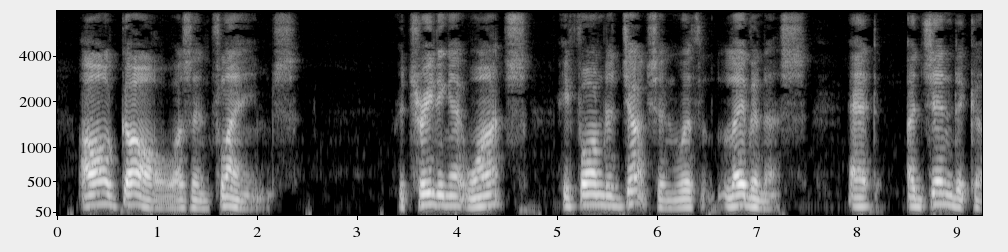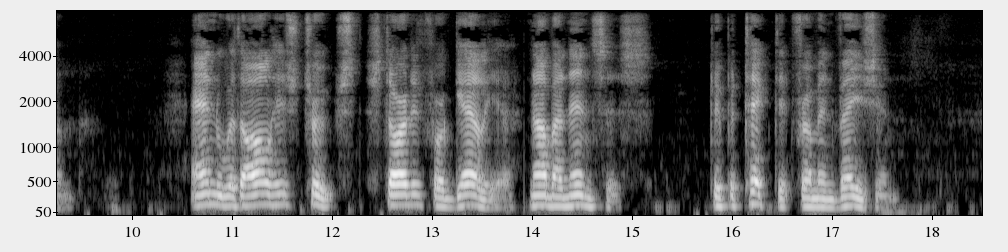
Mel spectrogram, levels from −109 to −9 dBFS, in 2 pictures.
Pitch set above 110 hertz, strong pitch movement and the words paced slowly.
No: medium, 140 Hz; average, 3.8 semitones; slow, 95 wpm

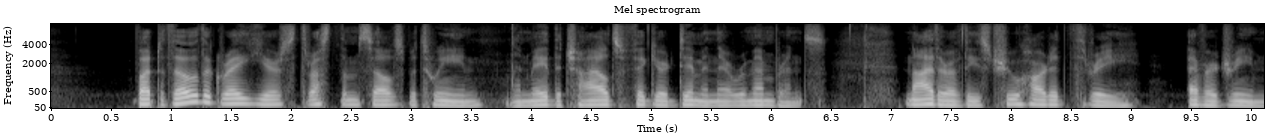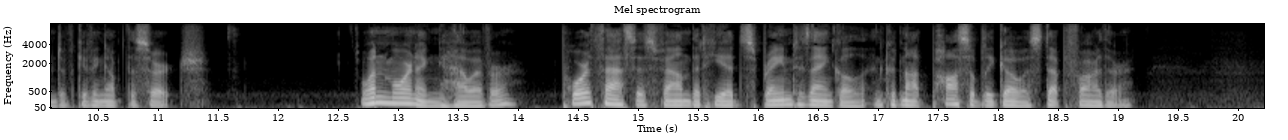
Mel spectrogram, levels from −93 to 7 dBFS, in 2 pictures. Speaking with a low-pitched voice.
Yes: low, 100 Hz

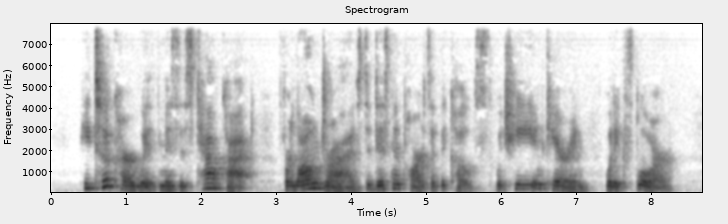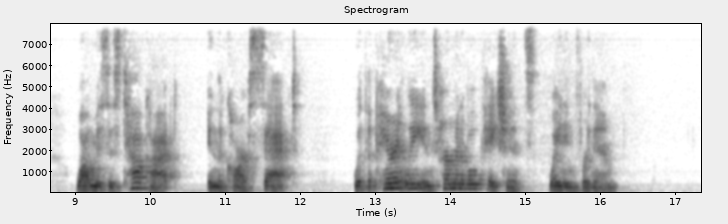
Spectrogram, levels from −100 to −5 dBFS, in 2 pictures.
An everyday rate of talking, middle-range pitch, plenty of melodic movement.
No: slow, 120 wpm; medium, 165 Hz; wide, 6.0 semitones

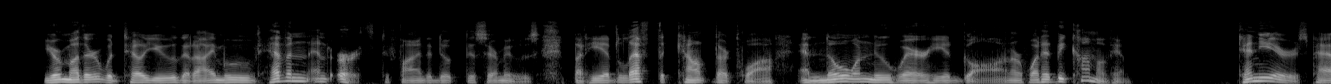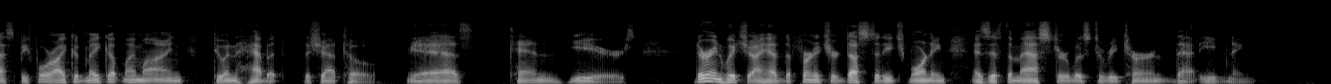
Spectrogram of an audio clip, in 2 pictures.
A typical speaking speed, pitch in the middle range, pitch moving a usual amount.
No: average, 165 wpm; very low, 95 Hz; average, 3.1 semitones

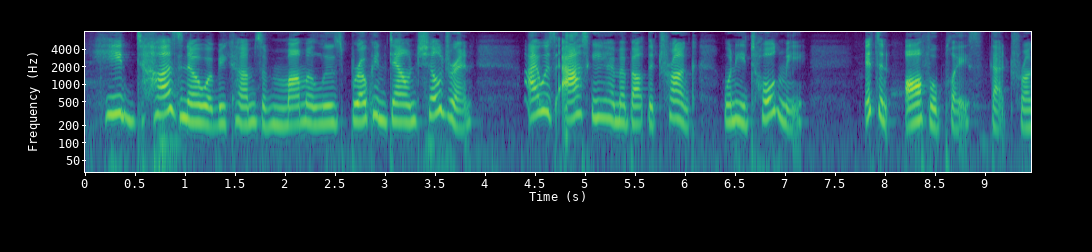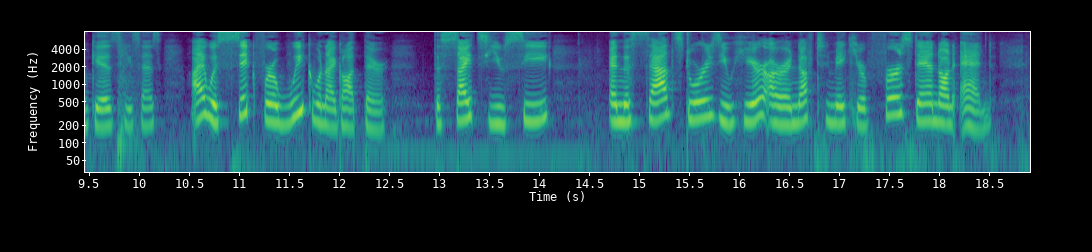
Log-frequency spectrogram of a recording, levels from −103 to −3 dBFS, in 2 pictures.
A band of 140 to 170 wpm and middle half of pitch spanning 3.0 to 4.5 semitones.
No: average, 195 wpm; average, 3.6 semitones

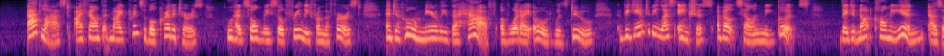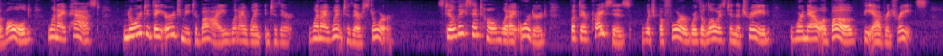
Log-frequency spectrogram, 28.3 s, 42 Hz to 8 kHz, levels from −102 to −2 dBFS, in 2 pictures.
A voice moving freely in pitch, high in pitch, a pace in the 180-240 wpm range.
Yes: wide, 6.2 semitones; high, 205 Hz; average, 185 wpm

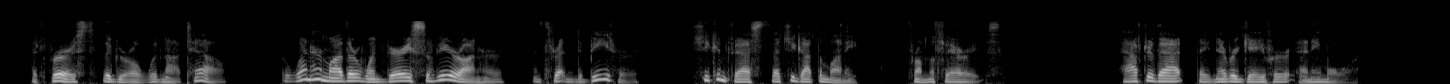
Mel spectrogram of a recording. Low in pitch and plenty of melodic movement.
Yes: low, 120 Hz; wide, 5.8 semitones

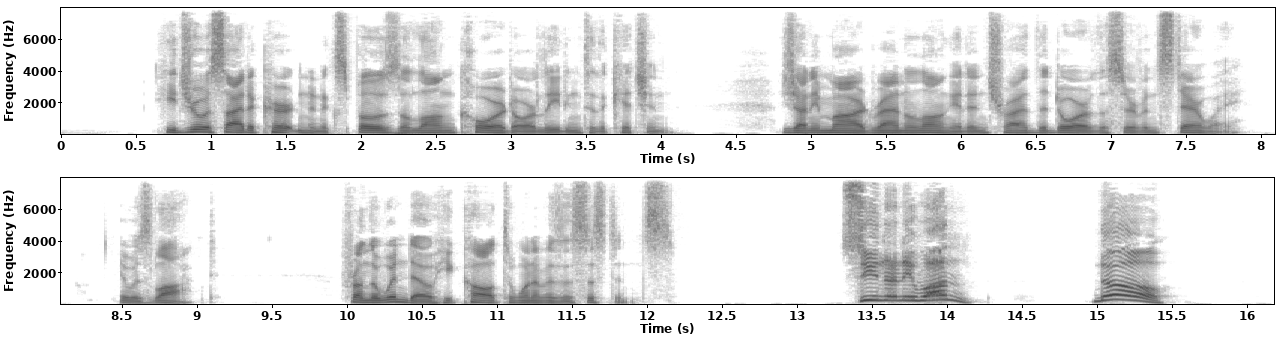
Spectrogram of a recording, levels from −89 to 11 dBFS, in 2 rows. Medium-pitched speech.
No: low, 110 Hz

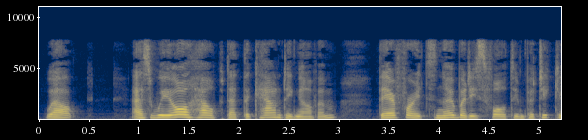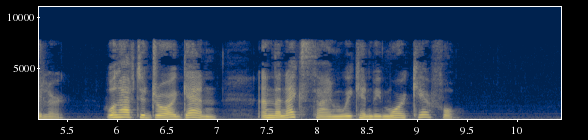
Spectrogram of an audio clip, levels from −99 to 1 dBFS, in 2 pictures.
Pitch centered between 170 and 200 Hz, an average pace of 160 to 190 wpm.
Yes: high, 190 Hz; average, 170 wpm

